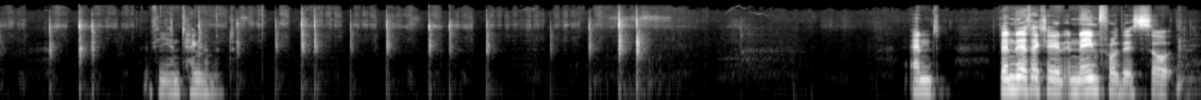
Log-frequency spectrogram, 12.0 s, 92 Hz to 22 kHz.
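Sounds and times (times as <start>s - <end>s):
chalk tapping and scratching on blackboard: 0.0s - 6.8s.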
